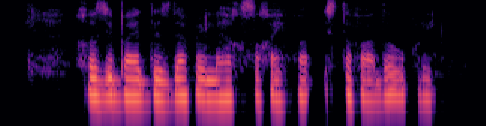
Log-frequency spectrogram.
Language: Pashto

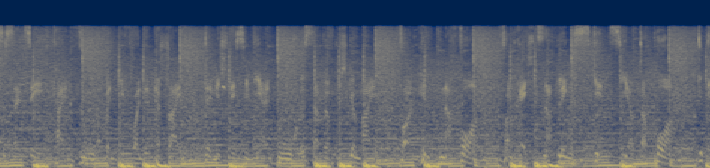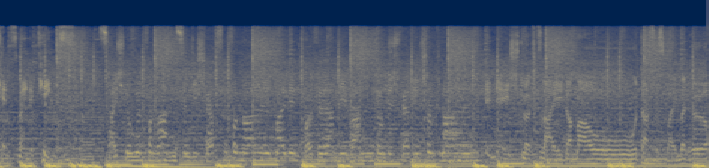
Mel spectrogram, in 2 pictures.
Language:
German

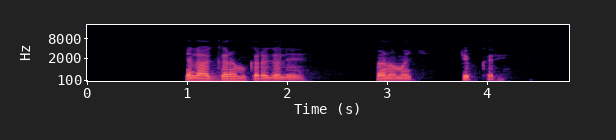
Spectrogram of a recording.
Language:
Indus Kohistani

